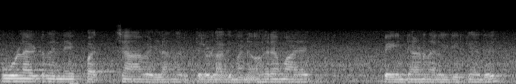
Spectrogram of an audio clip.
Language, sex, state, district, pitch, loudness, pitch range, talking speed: Malayalam, male, Kerala, Kollam, 115 Hz, -17 LUFS, 115-125 Hz, 95 wpm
